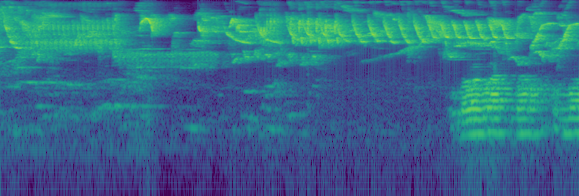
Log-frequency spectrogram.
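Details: Song of a Horsfield's bushlark from East Java: shrill buzzy trills and rapid repeated chirps, joined near the end by a lower, harmonic rasping sound.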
